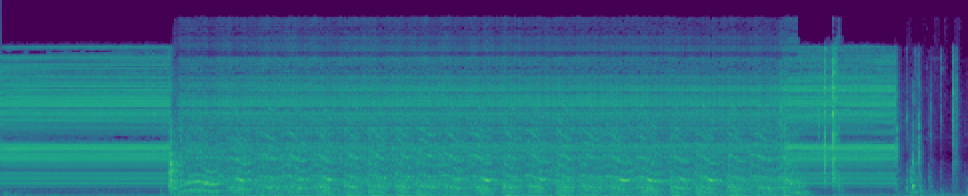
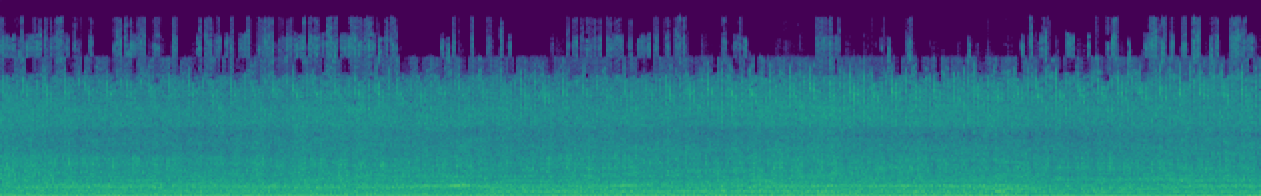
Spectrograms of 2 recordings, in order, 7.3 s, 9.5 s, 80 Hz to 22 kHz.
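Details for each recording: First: 1991 Jeep Wrangler 4.0 L high output, sputtered out then wouldn't restart: about five seconds of steady cranking, no firing; crank position sensor suspected. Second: 1991 Jeep Wrangler 4.0 L high-output, a no-start case: after a new Hall-effect crank position sensor was fitted, it starts and holds a steady, even idle with a smooth low rumble and no misses. Normal idle.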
